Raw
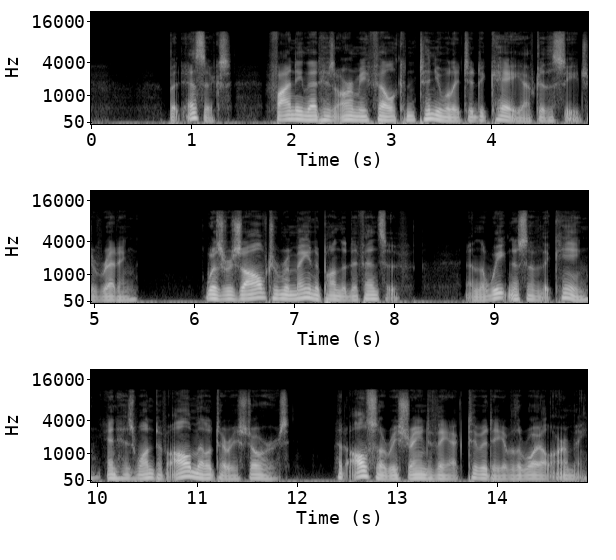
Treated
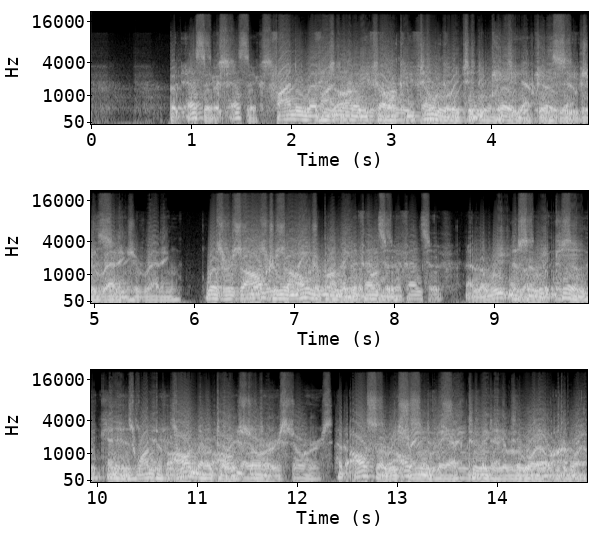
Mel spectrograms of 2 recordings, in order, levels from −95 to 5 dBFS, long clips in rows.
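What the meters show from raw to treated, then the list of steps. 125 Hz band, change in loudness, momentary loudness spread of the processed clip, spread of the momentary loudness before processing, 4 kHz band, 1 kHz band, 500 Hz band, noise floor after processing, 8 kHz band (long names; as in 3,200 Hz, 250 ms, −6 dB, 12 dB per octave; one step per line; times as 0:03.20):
+9.5 dB, +10.5 dB, 7 LU, 12 LU, +13.0 dB, +11.5 dB, +12.0 dB, −41 dBFS, +8.0 dB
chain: mid-hump overdrive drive 38 dB, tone 1,500 Hz, clips at −5.5 dBFS
on a send: multi-tap delay 62/425/438 ms −9.5/−8/−5 dB
on the sum: MP3 192 kbit/s 44,100 Hz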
